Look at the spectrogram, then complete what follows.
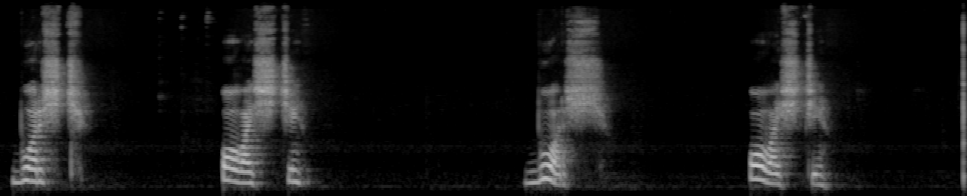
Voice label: Pietarin tyyliin, venäjän ässät lausuminen

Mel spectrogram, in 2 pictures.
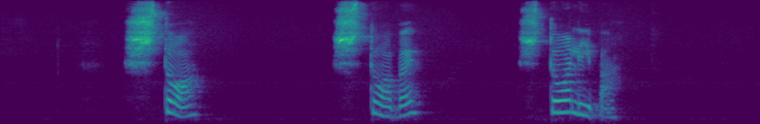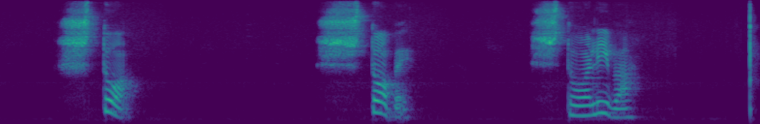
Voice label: шт, venäjän ässät lausuminen; Venäjän suhuäänteet

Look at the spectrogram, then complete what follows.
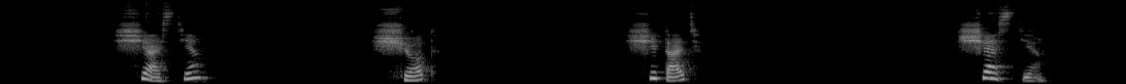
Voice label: шш, venäjän ässät lausuminen

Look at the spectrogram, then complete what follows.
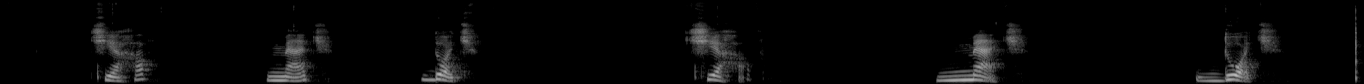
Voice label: Ч, venäjän ässät lausuminen

